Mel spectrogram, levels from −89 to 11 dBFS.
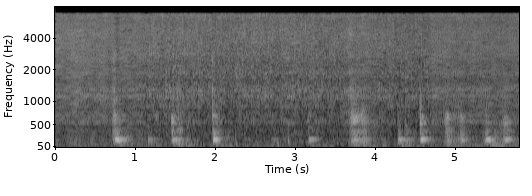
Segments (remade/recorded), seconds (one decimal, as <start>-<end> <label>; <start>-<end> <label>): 0.0-1.1 remade; 1.1-3.6 recorded; 3.6-4.0 remade; 4.0-4.7 recorded; 4.7-5.8 remade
